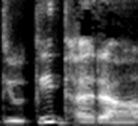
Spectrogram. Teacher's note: ಧರ ಇಸ್ ಮಹಾಪ್ರಾಣ but in ದ್ಯುತಿ ದ is ಅಲ್ಪಪ್ರಾಣ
